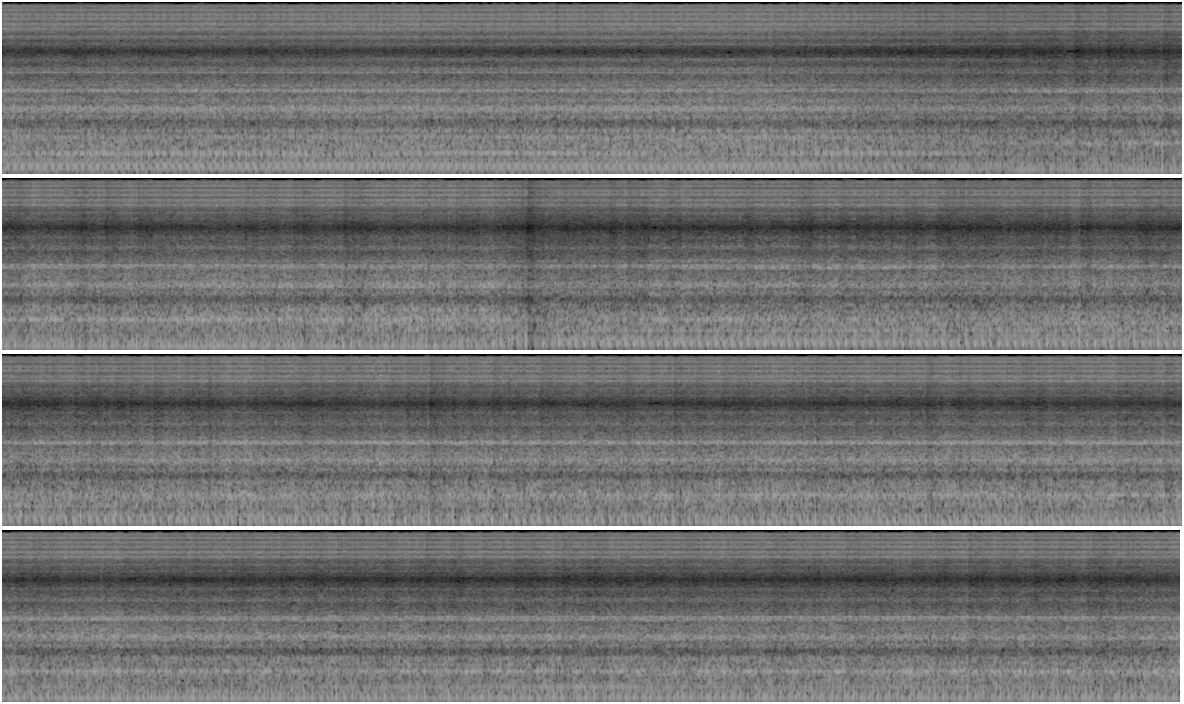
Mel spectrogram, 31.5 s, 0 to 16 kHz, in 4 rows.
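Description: Suzuki Boulevard C90T cruiser's big V-twin engine running steadily at highway speed, with wind rush, heard from on the bike. The engine note changes about six seconds in, and there is a brief dip about eleven seconds in.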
